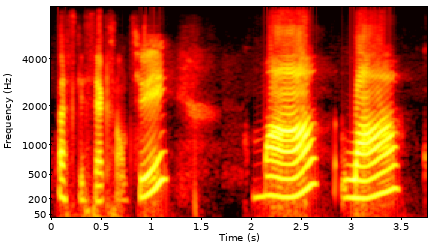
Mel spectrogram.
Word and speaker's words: молоко: Vous voyez, il y a trois O, mais c'est une seule O qui se prononce comme O. Cette O, parce que c'est accentué. Malako. Malako.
